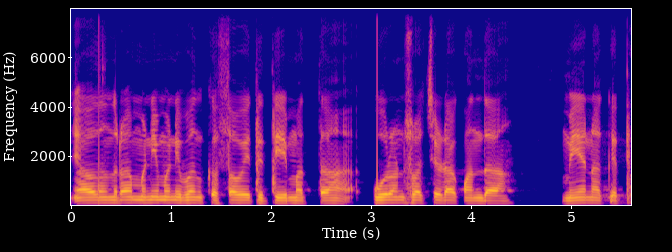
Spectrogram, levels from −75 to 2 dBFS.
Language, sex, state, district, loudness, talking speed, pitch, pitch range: Kannada, male, Karnataka, Bijapur, -16 LUFS, 140 wpm, 110 Hz, 105-115 Hz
